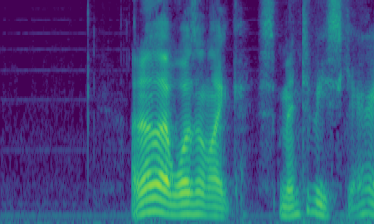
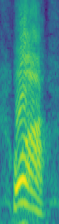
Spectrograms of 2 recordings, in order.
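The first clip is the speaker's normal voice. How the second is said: startled shriek; 9 semitones higher, 17 dB louder than usual. Real, not acted. Jump scare.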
